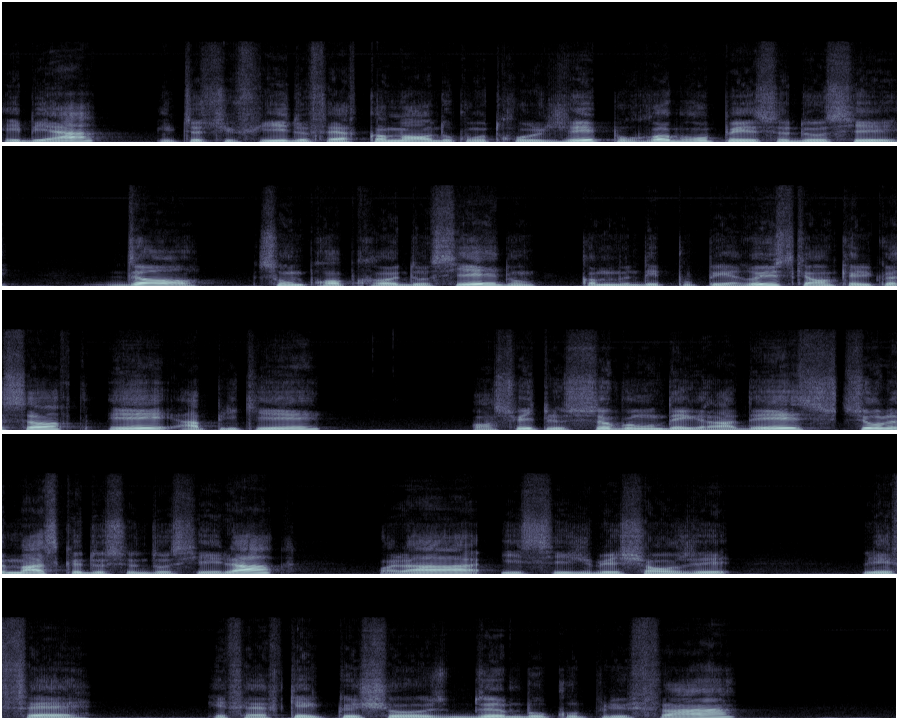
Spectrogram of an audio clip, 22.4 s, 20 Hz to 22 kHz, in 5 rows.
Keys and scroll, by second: 2.5 super+g.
